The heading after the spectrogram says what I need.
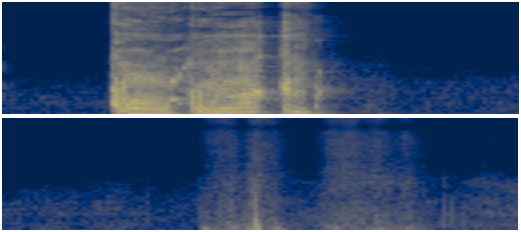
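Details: Morning cough: a loud burst of three harsh coughs, then quieter throat-clearing coughs after a pause.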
